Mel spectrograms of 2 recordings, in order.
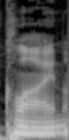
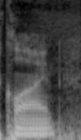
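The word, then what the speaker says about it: Kline: Vintage Klein on Twitter. People spell my last name wrong. It's K-L-I-N-E. Vintage Klein. Andy Klein on Instagram.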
